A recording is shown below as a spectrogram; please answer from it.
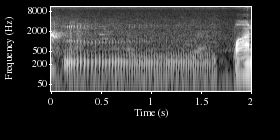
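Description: A man's low, creaky hum through closed lips, lasting about a second and a half, with a rapid fluttering pulse in it, before he speaks again near the end.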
